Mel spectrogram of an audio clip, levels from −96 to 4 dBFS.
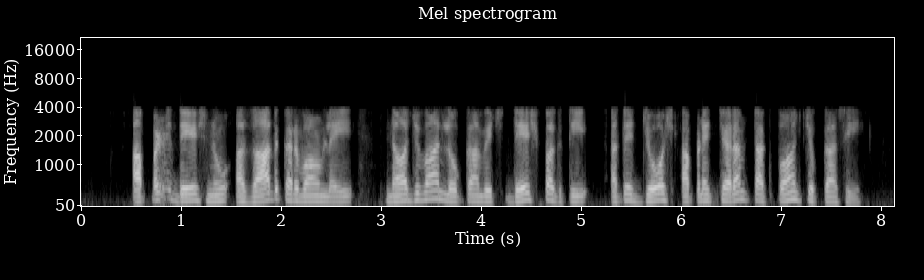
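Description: The whole clip has the telltale sound of the G.729 codec, here the 8 kbit/s G.729A variant, and the damage is plainly audible. The speech is rebuilt from a vocal tract filter, a pitch predictor and a few sparse pulses per frame rather than from the actual waveform, so everything is band-limited below 4 kHz. It stays intelligible but comes across slightly rough and synthetic, with consonants dulled.

At 0.78 s there's a case of VoIP packet loss concealed by the speech codec. About 60 ms of audio went missing, which fits three lost packets. Through 0.92 s the decoder fills the gap by stretching its last pitch and filter, and the stretched sound sags in level before "ਦੇਸ਼ ਨੂੰ ਆਜ਼ਾਦ ਕਰਵਾਉਣ" comes back a little weak. The same thing happens from 6.30 to 6.42 s with about 80 ms lost, roughly four packets. That one is a longer stretch of concealment that fades further, and the sound after it takes a moment to firm up again.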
